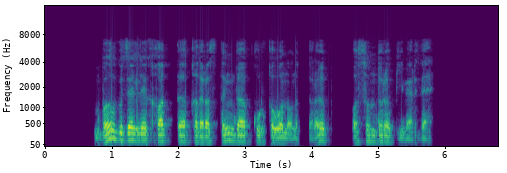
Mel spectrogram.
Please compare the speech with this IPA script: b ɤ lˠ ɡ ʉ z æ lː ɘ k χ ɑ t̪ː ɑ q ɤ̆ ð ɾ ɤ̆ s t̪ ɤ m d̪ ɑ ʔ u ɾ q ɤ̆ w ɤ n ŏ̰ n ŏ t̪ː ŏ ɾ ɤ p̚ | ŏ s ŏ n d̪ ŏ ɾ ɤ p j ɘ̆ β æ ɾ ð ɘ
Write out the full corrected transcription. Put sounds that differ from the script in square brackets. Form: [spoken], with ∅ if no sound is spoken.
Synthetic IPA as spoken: b ɤ lˠ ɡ ʉ z æ lː ɘ k χ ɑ t̪ː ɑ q ɤ̆ ð ɾ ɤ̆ s t̪ ɤ [ɴ] d̪ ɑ [q] u ɾ q ɤ̆ w ɤ n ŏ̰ n ŏ t̪ː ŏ ɾ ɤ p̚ | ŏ s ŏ n d̪ ŏ ɾ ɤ p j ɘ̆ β æ ɾ ð ɘ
